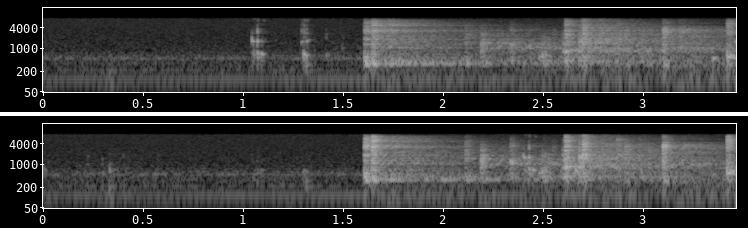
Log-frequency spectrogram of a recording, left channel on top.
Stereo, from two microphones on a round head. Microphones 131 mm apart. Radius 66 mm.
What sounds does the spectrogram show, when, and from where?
1.6 s crumpling: 60° right (ahead or behind), 2.5 m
